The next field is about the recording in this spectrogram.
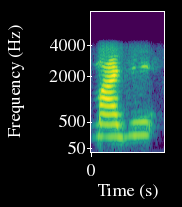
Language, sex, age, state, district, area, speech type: Marathi, female, 18-30, Maharashtra, Thane, urban, conversation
